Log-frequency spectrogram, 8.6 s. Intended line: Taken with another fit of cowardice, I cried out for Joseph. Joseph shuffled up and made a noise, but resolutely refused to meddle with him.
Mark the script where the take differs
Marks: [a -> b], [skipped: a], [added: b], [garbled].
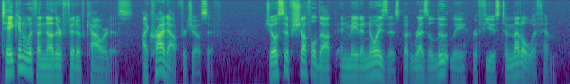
Taken with another fit of cowardice, I cried out for Joseph. Joseph shuffled up and made a [noise, -> noises] but resolutely refused to meddle with him.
